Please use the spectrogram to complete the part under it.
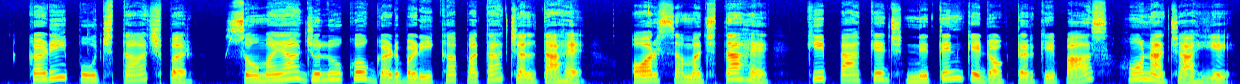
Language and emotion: Hindi, neutral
